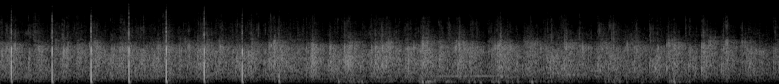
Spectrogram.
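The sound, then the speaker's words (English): An audience claps in praise of the Lord after a prayer: a few sharp, distinct claps at the start quickly swell into sustained, dense applause from a roomful of people, with no talking. “Would you give the Lord a hand clap of praise today?”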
